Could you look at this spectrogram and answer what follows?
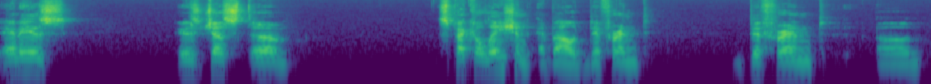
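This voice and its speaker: A man with a Lithuanian accent, a spiritual teacher speaking in short halting phrases with restarts. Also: mid-range voice, flat delivery, pushed and bright.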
